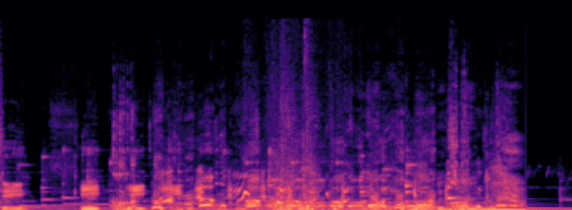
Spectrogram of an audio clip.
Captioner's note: all laugh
